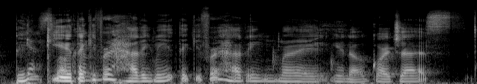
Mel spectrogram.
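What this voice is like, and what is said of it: Heavy vocal fry. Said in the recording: “Fucking vocal fry. ... It's too early in the morning. We're all hungover.”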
